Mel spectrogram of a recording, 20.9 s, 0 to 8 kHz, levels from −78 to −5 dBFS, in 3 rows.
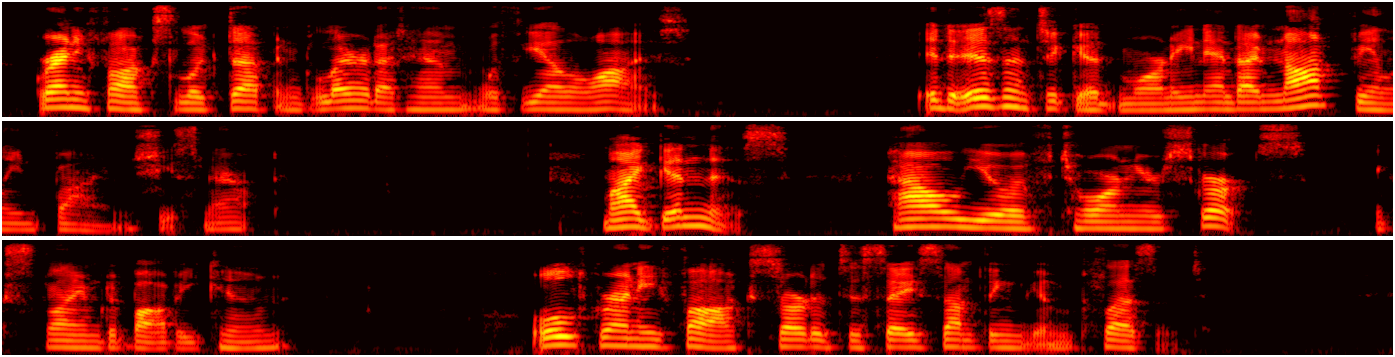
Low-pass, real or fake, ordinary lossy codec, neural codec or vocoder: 7.2 kHz; fake; MP3, 64 kbps; codec, 16 kHz, 16 kbps, FreqCodec, larger model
